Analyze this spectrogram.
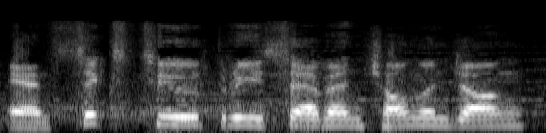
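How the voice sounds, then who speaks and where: Male radio host, smooth polite announcer read, fairly high voice, soft music under. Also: slow pace. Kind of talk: evening radio show hosting.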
